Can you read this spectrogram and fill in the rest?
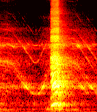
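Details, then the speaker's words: Boosted electric skateboard braking downhill: motor whine sweeps up and down, then a harsh rattling burst on braking as the loose drive belt skips teeth on the motor pulley; motor likely fine, needs belt maintenance. "did you hear that pretty ugly and when coming down the hill using the brake it was making that noise"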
